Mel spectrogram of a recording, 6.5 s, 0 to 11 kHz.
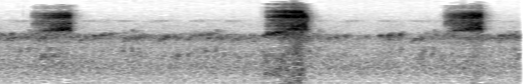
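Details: Excited barn owl young at Audubon Starr Ranch Sanctuary, 17 April 2011, quarrelling over leftover food: three loud, noisy screeches spaced roughly two and a half seconds apart over a continuous frog chorus.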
